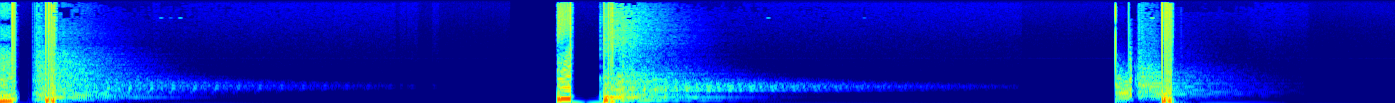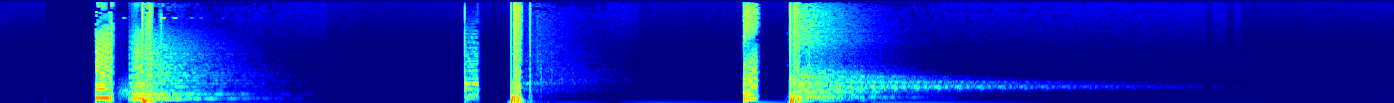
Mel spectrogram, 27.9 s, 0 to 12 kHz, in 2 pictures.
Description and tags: dct-129bpm-g-Glitches1a
These are some glitch sounds from the audio buffer flushing to the audio driver. i guess it is a bug of my daw but i hope they will never fix it.
recordings of the ableton live glitch sounds is done with a motu audio interface and audacity wave editor.
abstract, digital, glitch, noise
